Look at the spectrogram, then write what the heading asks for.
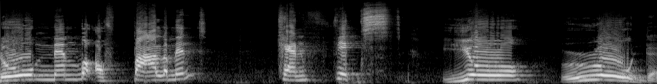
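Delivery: very slow, each word laid out separately. Repeating the point about members of parliament to listeners, said slowly. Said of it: "let me say it slow".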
